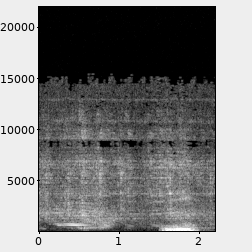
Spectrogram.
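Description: Pitch-shifted, heavily effected audio: a low, growl-like voiced sound with bending pitch, loudest near the end, over faint tones.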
